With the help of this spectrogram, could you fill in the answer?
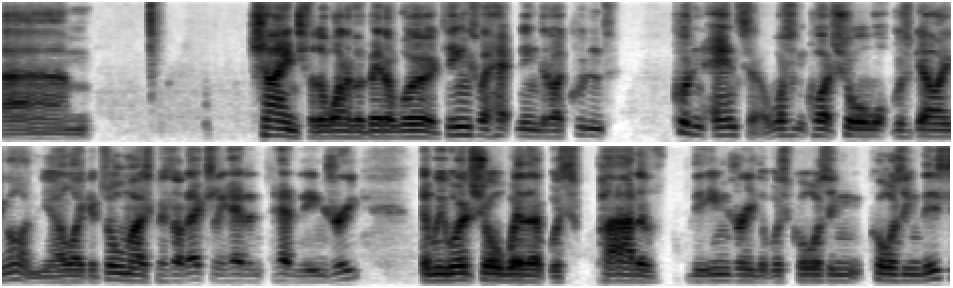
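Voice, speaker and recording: A man with an Australian accent talks at a fairly quick pace and medium pitch. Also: ordinary pitch variation. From rural Australia. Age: 60s. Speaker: sound healer. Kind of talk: interview. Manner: halting.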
